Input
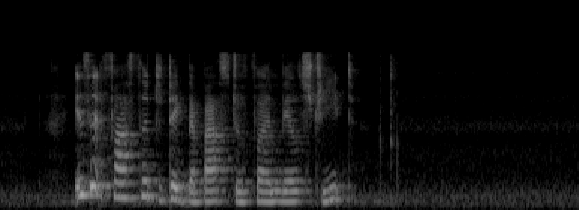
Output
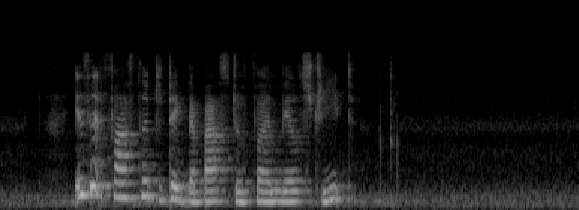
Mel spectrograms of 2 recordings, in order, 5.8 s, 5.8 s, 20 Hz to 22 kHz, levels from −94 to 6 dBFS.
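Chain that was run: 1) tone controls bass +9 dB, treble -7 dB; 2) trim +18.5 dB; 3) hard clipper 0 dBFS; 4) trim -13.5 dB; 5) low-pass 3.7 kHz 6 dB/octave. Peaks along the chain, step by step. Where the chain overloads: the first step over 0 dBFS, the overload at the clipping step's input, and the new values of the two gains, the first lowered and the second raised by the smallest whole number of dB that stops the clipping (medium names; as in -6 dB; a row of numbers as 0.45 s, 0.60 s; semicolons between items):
-24.0 dBFS, -5.5 dBFS, -5.5 dBFS, -19.0 dBFS, -19.0 dBFS; nothing clips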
